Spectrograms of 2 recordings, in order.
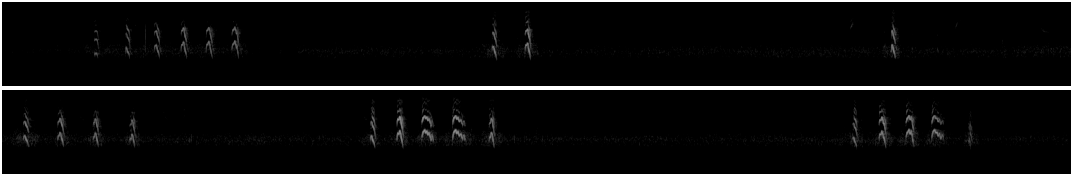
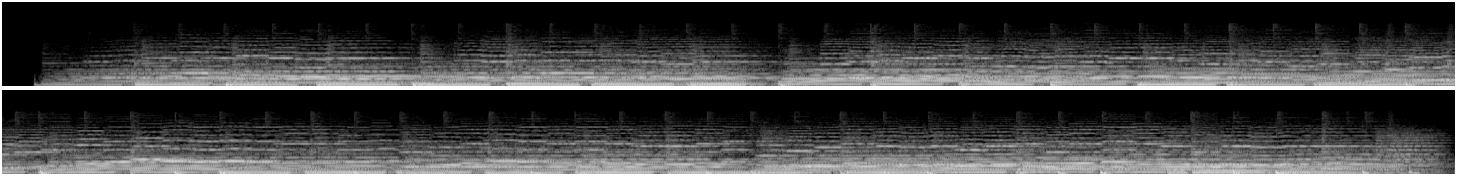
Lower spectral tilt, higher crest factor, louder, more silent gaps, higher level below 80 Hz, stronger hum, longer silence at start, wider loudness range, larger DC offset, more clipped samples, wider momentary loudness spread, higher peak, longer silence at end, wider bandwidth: second, 9.5 dB/octave vs -9 dB/octave; first, 26 dB vs 16 dB; second, -37 LUFS vs -17 LUFS; neither; second, under -90 dBFS vs -22 dBFS; neither; first, 0.9 s vs 0.3 s; first, 13 LU vs 2 LU; neither; neither; first, 29 LU vs 5 LU; second, -18 dBFS vs 0 dBFS; first, 1 s vs 0.1 s; first, over 20 kHz vs 7.6 kHz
